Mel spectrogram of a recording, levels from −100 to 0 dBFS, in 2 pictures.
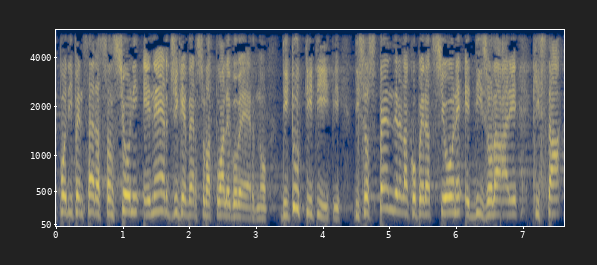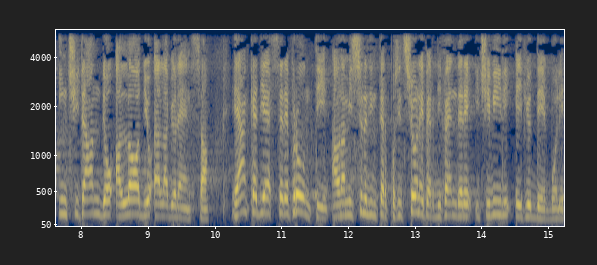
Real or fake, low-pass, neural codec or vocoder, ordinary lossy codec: real; 5.4 kHz; none; none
